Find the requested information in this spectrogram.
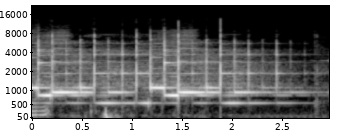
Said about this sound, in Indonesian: dan tiba-tiba ada yang telepon bentar guys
